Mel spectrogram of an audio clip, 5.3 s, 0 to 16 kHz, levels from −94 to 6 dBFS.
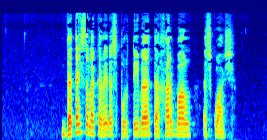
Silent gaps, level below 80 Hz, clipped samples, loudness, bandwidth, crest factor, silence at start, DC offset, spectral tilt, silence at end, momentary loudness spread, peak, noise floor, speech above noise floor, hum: none; -60 dBFS; under 0.1%; -19 LUFS; 11.5 kHz; 20 dB; 1.25 s; under 0.1%; -4 dB/octave; 0.7 s; 12 LU; 0 dBFS; -70 dBFS; 52 dB; none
